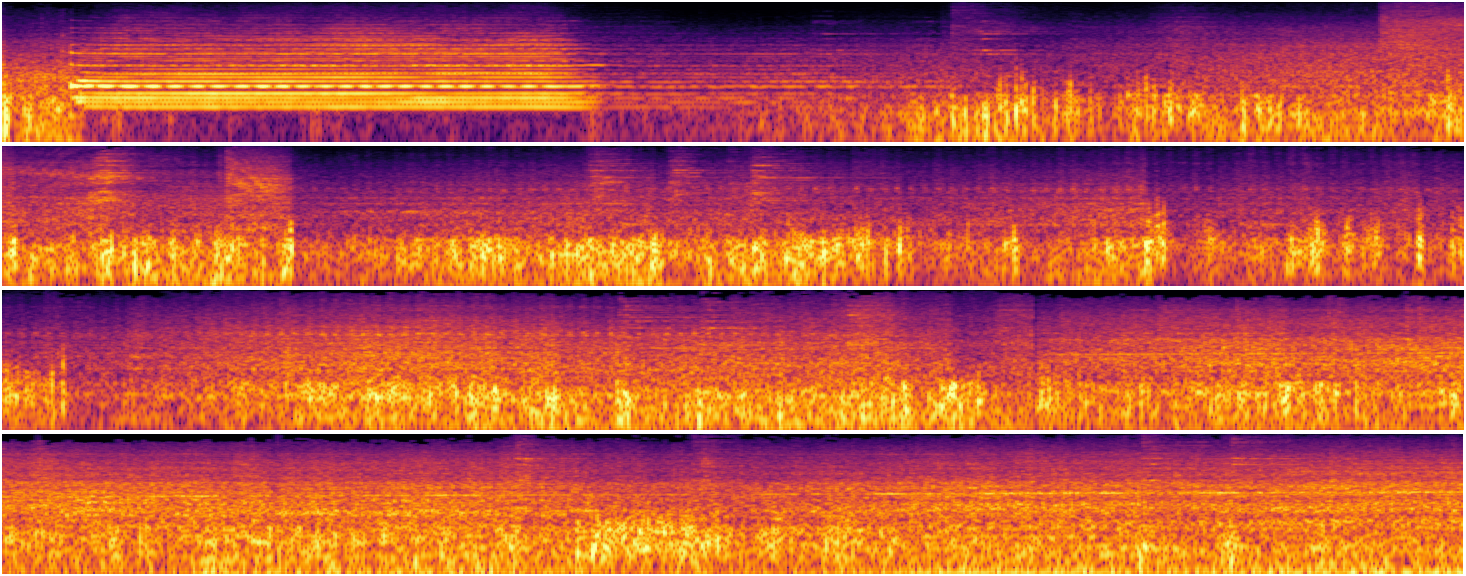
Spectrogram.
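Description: A train horn sounds for about three seconds and cuts off. Autorack freight cars then roll past with wheel clatter and rail noise. Over the last few seconds a mid-train Norfolk Southern diesel locomotive approaches, its engine hum growing under the rolling noise.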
